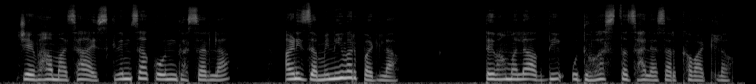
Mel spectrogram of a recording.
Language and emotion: Marathi, sad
